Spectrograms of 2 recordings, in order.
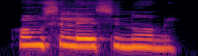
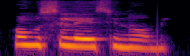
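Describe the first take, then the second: The two takes are said the same way.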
